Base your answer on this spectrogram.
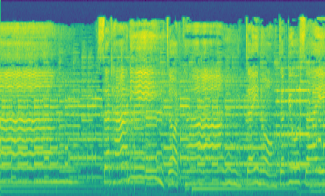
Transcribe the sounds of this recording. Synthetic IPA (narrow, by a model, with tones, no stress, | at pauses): ŋ | sa˧t̪ʰaː˨˦niː˧˥t͡ɕɔː˨˩t̪̚kʰaː˧˦˧ŋt͡ɕa˧˦jnɔː˨˩ŋt͡ɕa˨˧˩k̚juː˧sa˧˦j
